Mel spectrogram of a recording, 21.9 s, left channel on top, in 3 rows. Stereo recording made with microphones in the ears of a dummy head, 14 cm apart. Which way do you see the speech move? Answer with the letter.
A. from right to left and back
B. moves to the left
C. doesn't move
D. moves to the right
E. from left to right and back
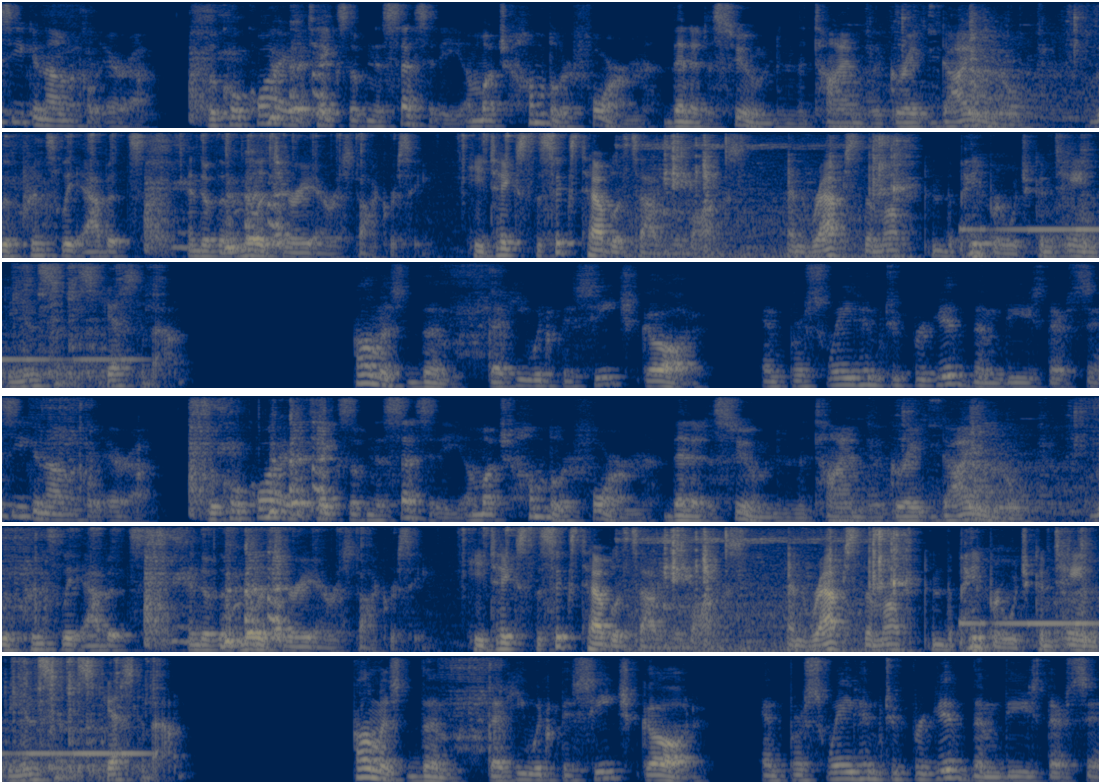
D.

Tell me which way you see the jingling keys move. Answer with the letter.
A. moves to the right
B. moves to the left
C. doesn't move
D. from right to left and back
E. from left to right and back
A.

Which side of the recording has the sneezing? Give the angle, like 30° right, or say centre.
90° right.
